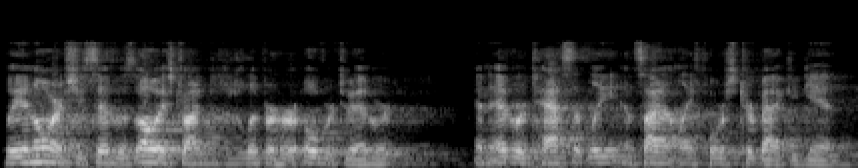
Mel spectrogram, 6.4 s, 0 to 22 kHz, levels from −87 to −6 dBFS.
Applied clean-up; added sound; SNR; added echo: none; none; none; reverberation time 1.2 s.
